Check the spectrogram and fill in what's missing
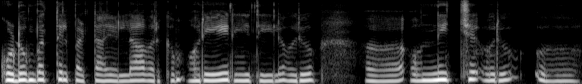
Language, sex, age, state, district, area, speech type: Malayalam, female, 30-45, Kerala, Malappuram, rural, spontaneous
